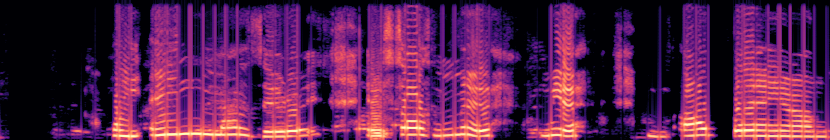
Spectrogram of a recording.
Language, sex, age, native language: Icelandic, male, 18-19, Polish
